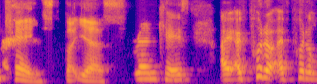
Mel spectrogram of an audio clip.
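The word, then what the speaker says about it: Caisse: saying her name wrong Renee Cassie is what I call her everyone does it's Rene Case but yes Ren case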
